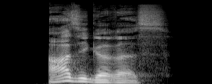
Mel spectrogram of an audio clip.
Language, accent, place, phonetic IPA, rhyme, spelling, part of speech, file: German, Germany, Berlin, [ˈaːzɪɡəʁəs], -aːzɪɡəʁəs, aasigeres, adjective, De-aasigeres.ogg
- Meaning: strong/mixed nominative/accusative neuter singular comparative degree of aasig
